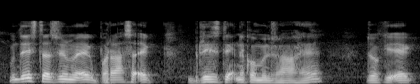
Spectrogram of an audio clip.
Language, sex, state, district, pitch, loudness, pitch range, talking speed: Hindi, male, Arunachal Pradesh, Lower Dibang Valley, 105 Hz, -17 LUFS, 95-115 Hz, 240 wpm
